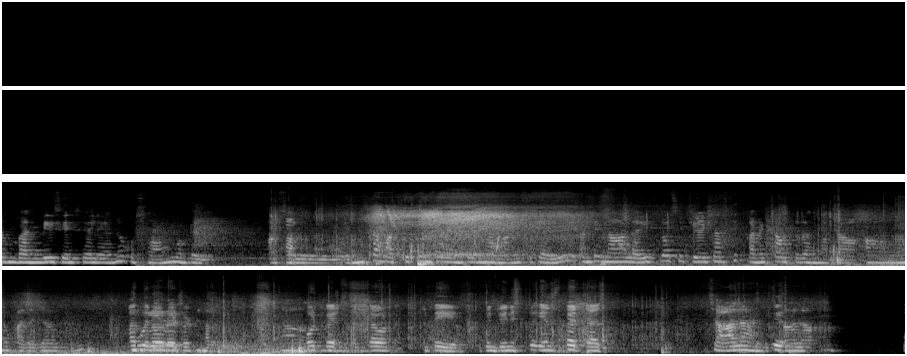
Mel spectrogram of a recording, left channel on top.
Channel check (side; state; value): left; silent; 61 dB below the other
